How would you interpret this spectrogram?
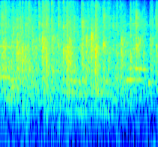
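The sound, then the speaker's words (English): Dense applause from a large audience, many hands clapping at once in a steady, crackling wash of sound that stays fairly even and loud throughout. “I love the sound of that many claps.”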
